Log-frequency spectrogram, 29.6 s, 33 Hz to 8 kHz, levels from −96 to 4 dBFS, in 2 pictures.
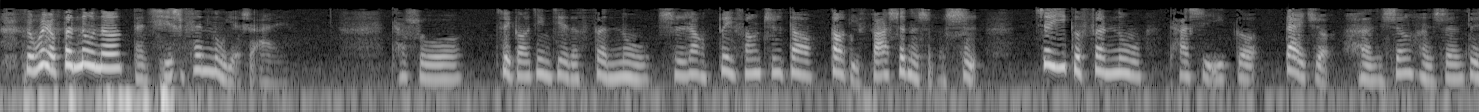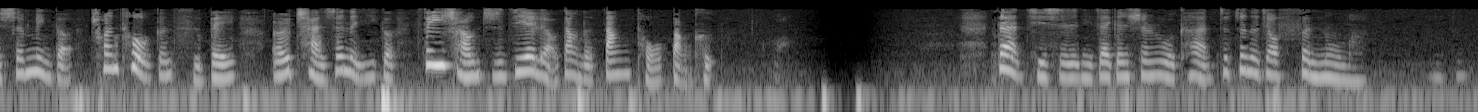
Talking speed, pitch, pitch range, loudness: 195 characters per minute, 185 Hz, 155-225 Hz, -28 LUFS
